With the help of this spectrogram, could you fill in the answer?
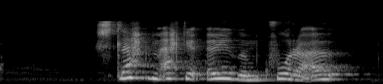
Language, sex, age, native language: Icelandic, male, 12, Icelandic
